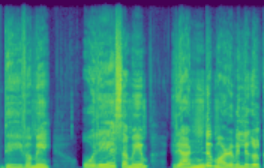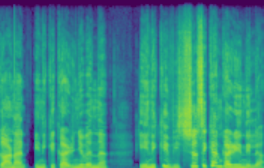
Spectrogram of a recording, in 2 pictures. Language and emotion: Malayalam, surprised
